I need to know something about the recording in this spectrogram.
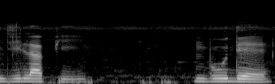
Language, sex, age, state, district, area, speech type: Bengali, male, 18-30, West Bengal, Birbhum, urban, spontaneous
